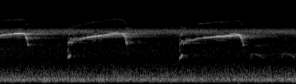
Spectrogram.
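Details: Young Decorah bald eagle, hatched April 2020 and fitted with a GPS transmitter, squeeing on the nest while looking for food; three long, high, slowly rising whistles with a sudden falling tail, spaced about a second apart.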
